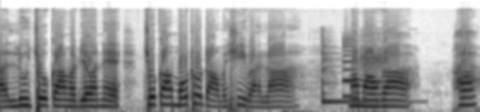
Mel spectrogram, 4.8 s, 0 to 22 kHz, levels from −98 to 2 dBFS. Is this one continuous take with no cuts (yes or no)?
no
